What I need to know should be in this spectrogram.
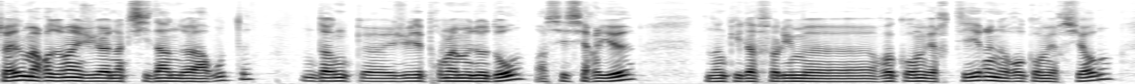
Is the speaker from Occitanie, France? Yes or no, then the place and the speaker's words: yes; Figeac, Occitanie, France; j'ai 48 ans, je suis né à Figeac, j'ai toujours habité dans la région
